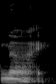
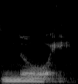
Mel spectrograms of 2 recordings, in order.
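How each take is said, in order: First: The vowel is 'ai', as in 'eye'. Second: The vowel is 'oi', as in 'boy'. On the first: The speaker calls it wrong. "not nai" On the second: The speaker calls it right. "the last syllable is noi"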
